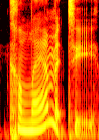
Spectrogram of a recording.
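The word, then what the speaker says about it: Kellamity: My name is Cassandra James Kellum, and I am on the internets as Calamity. That's K-E-L-L-A-M-I-T-Y.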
